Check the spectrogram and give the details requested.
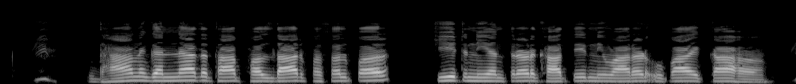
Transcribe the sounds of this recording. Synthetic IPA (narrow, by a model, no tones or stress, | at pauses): d̪ʱaːnɡənjat̪ət̪ʰapʰəld̪aːɾpʰəsəlpəɾ | t͡ʃiːʈnijə̃nt̪ɾəɽ̃kʰaːt̪iɾnɪʋaːɾəɽ̃ʊpaːjkaːɦə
